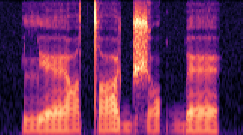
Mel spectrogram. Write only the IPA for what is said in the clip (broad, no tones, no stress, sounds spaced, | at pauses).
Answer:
lʲ ɛː tˤ u d͡ʒ ɔ ɡ͡b ɛ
